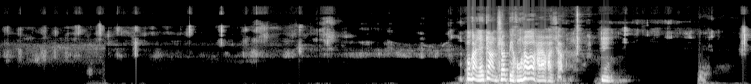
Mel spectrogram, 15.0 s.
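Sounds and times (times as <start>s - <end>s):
chewing crispy pie: 0.0s - 9.3s.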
